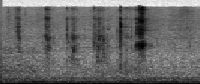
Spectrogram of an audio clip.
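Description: The threaded nib-and-feed unit of an Aurora Optima fountain pen being unscrewed from the pen body: a few faint, irregular small clicks and scrapes.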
